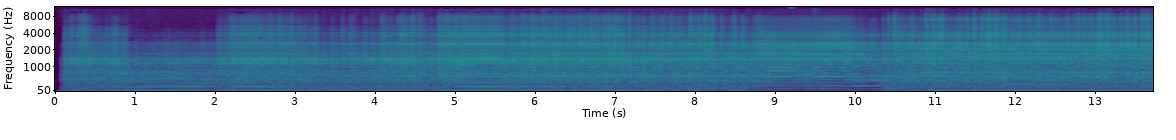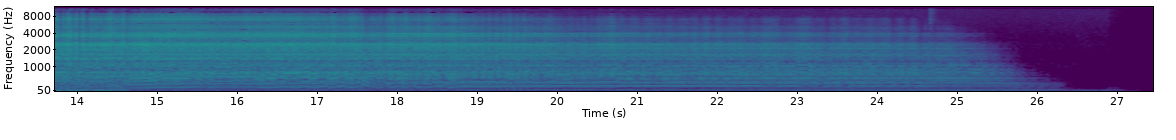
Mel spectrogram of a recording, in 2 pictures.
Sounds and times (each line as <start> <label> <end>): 0.0 door creaking long version 26.5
